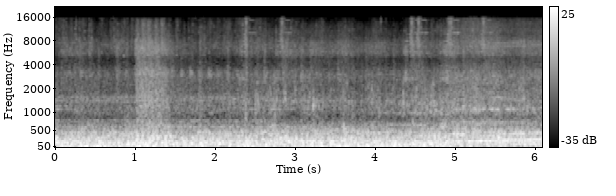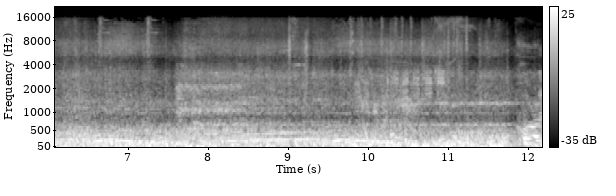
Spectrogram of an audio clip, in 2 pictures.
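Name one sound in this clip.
A car engine roars as a vehicle drives over rough ground.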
